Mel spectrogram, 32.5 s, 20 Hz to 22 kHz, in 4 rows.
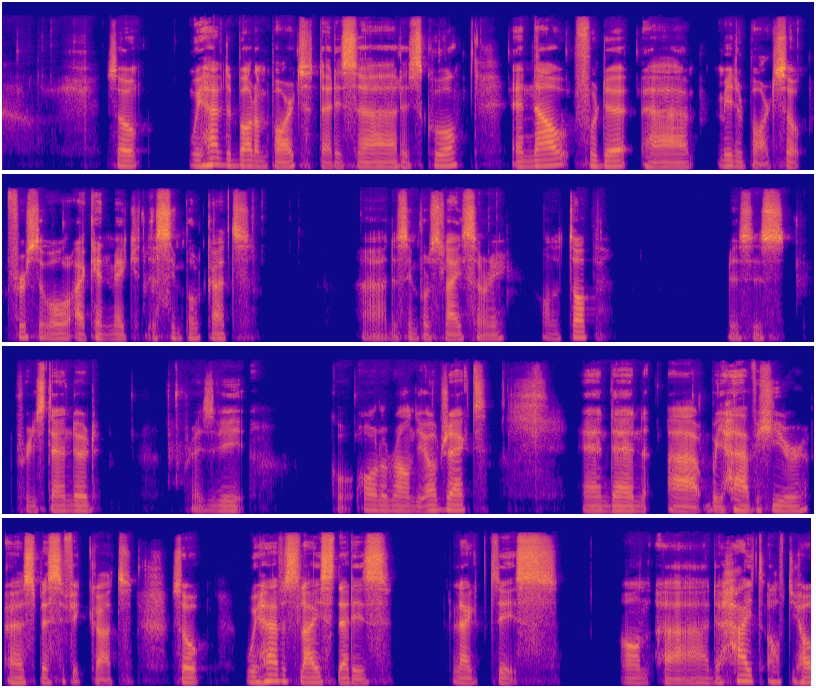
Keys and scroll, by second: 9.4 shift+f, 17.8 shift+v.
